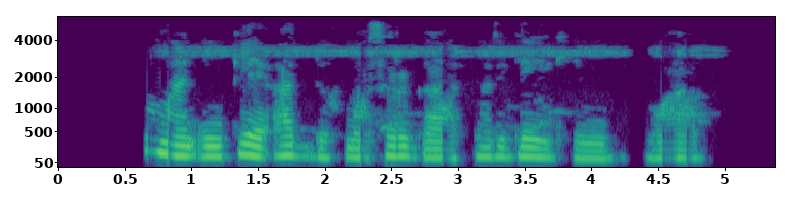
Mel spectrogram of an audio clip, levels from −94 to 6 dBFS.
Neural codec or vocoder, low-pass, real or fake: none; 5.4 kHz; real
